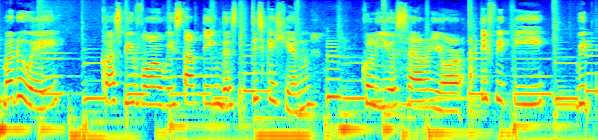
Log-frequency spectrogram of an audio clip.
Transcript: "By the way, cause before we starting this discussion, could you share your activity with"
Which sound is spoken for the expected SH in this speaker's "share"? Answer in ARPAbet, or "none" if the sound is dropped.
S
